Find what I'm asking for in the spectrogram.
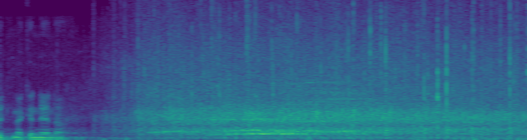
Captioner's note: audience applauding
